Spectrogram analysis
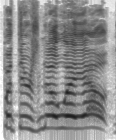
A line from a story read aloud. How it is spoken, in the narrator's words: they cried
